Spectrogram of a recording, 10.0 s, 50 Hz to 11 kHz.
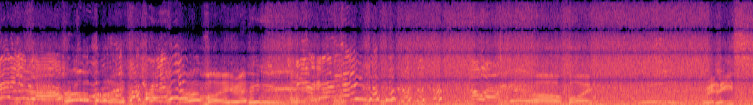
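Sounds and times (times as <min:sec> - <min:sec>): whitewater rushing and splashing: 0:00.0 - 0:10.0.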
